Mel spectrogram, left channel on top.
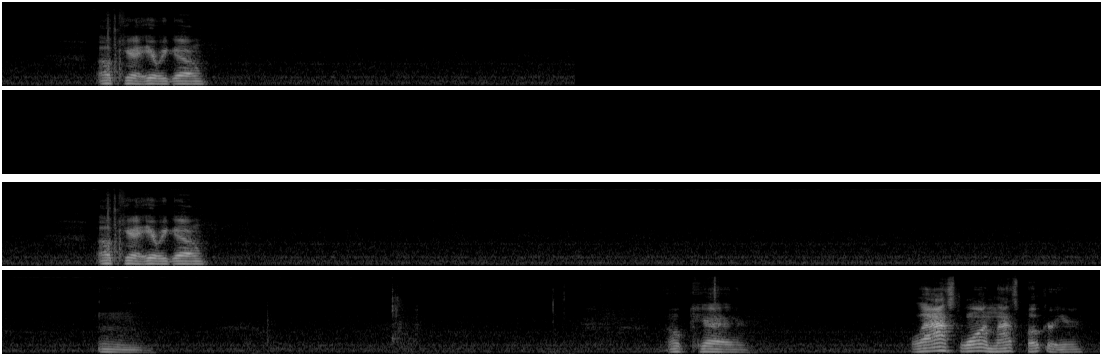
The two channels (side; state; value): left; drops out; at 5.8 s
